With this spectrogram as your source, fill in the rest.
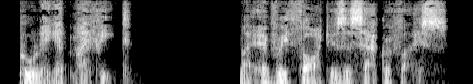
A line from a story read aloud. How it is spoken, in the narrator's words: he whispered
